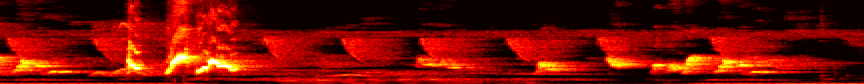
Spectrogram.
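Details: Red-whiskered bulbul singing a Burmese-type song for teaching young birds: a loud cluster of bright chirps early on, then a series of softer downslurred whistles spaced roughly half a second apart.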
